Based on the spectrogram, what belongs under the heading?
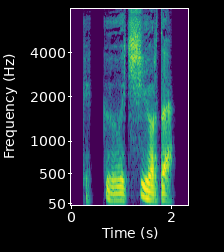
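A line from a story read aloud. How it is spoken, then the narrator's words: Hiss. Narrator (Russian): прошипел один из них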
